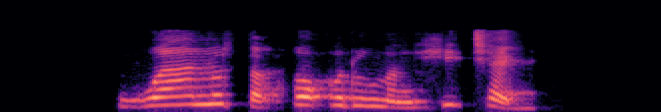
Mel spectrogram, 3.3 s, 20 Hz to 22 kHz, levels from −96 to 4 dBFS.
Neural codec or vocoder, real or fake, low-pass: codec, 16 kHz, 2 kbps, FunCodec, trained on Chinese and English, 25 frames a second; fake; 7.2 kHz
